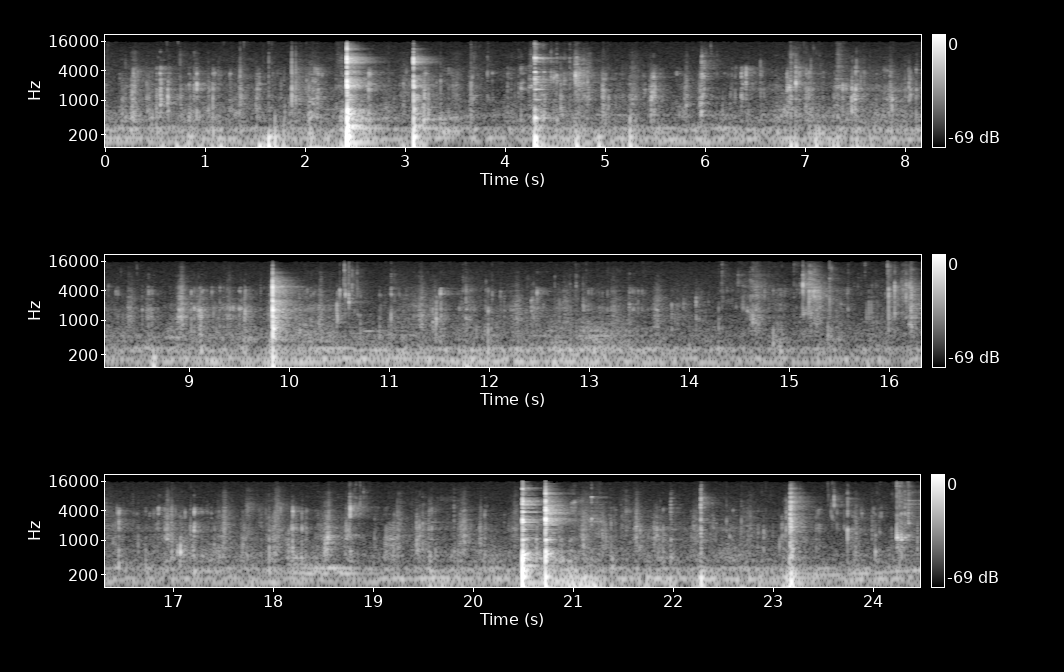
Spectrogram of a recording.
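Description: Close-up chewing and biting of a salad of grilled trout, avocado, tomato, cucumber and iceberg lettuce, with light crunching. A metal fork clicks against a ceramic plate now and then, the sharpest clicks a couple of seconds in, about ten seconds in, and twice a little after twenty seconds.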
